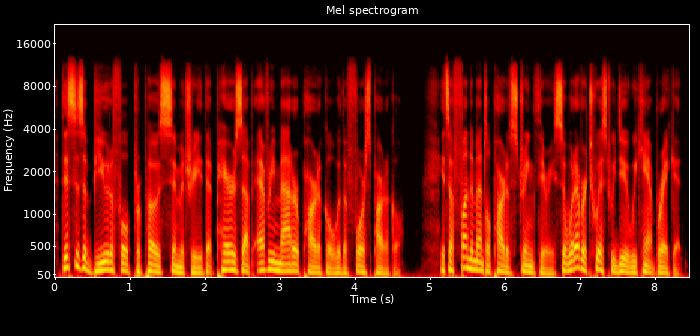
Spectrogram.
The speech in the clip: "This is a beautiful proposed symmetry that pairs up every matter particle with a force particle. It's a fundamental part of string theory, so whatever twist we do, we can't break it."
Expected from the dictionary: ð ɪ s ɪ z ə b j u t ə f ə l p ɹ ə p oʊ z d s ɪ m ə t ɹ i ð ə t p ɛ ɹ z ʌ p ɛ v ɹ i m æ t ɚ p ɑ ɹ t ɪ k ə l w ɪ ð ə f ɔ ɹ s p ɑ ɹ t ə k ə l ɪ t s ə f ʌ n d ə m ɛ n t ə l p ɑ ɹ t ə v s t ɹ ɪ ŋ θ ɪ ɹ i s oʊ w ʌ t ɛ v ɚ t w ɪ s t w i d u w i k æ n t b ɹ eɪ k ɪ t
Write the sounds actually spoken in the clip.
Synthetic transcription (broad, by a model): ð ɪ s ɪ z ə b j u t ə f l p ɹ ə p oʊ z d s ɪ m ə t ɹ i ð ə t p ɛ ɹ z ʌ p ɛ v ɹ i m æ t ɚ p ɑ ɹ t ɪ k l w ɪ ð ə f ɔ ɹ s p ɑ ɹ t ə k l ɪ t s ə f ʌ n d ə m ɛ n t l p ɑ ɹ t ə v s t ɹ ɪ ŋ θ ɪ ɹ i s oʊ w ʌ t ɛ v ɚ t w ɪ s t w i d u w i k æ n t b ɹ eɪ k ɪ t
